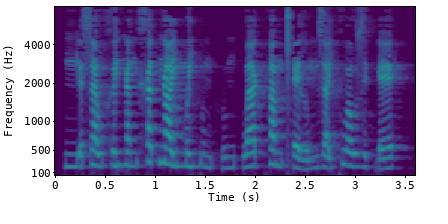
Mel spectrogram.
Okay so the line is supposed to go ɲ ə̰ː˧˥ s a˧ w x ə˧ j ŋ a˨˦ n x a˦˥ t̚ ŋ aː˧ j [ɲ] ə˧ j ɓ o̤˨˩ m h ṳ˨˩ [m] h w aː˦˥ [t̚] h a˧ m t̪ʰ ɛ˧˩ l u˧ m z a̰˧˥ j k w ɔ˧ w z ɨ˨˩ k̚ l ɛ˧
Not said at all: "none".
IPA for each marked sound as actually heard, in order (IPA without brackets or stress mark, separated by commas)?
m, ŋ, k̚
